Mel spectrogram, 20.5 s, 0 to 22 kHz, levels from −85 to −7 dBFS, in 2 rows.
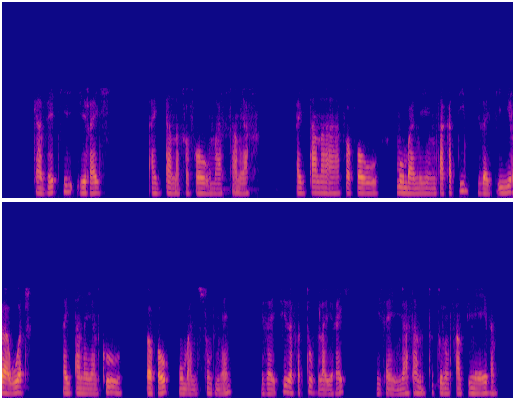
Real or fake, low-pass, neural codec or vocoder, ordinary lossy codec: real; 3.6 kHz; none; Opus, 16 kbps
